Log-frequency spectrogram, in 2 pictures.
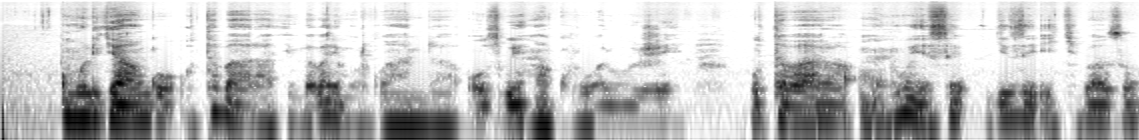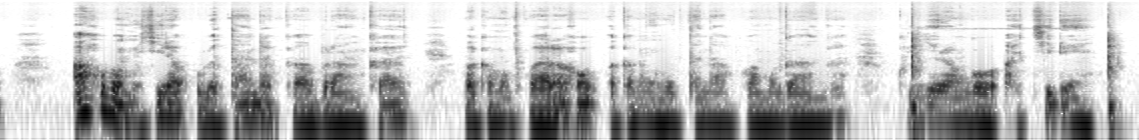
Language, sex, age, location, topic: Kinyarwanda, female, 25-35, Nyagatare, health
